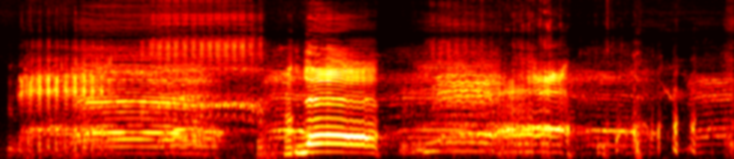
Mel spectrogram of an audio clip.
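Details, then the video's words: Sheep and lambs making noise, a string of overlapping bleats of varied pitch, one loud, steady, nasal bleat around the middle, with clicks and shuffling between calls. "Funny sheep and cute lambs bleating, making noise"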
